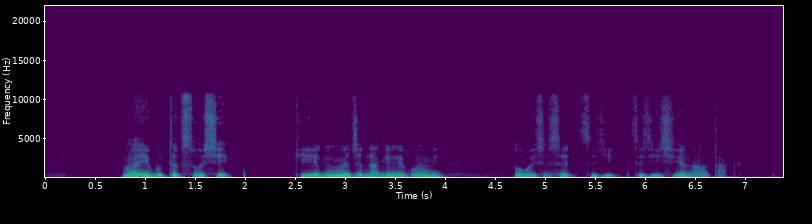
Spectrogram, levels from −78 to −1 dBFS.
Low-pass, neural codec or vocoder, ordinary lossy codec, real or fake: 10.8 kHz; codec, 16 kHz in and 24 kHz out, 0.4 kbps, LongCat-Audio-Codec, two codebook decoder; none; fake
